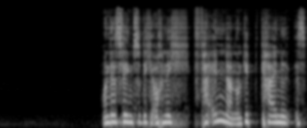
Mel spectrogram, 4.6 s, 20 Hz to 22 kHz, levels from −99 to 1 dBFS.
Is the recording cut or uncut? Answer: cut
